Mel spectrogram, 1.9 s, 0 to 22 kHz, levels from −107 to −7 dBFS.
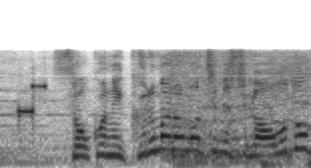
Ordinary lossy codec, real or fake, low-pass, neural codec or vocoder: none; fake; 7.2 kHz; codec, 44.1 kHz, 7.8 kbps, DAC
